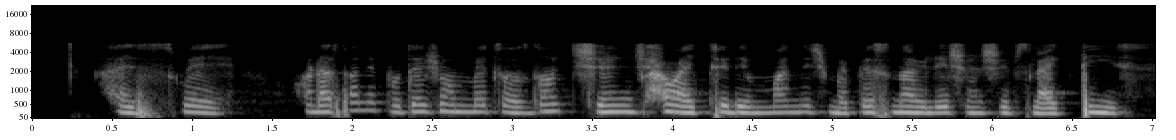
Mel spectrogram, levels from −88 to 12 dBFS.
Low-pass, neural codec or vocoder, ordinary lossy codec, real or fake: 5.4 kHz; none; none; real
